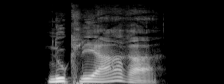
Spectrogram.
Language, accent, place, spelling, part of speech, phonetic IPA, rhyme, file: German, Germany, Berlin, nuklearer, adjective, [nukleˈaːʁɐ], -aːʁɐ, De-nuklearer.ogg
- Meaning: inflection of nuklear: 1. strong/mixed nominative masculine singular 2. strong genitive/dative feminine singular 3. strong genitive plural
